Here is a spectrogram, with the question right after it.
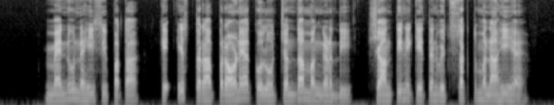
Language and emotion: Punjabi, neutral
